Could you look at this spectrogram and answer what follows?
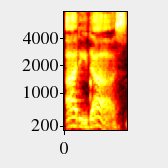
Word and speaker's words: Adidas: And I don't know if you know this, but Adidas is pronounced Adidas because Yes.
